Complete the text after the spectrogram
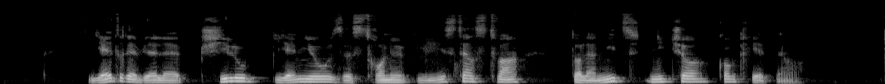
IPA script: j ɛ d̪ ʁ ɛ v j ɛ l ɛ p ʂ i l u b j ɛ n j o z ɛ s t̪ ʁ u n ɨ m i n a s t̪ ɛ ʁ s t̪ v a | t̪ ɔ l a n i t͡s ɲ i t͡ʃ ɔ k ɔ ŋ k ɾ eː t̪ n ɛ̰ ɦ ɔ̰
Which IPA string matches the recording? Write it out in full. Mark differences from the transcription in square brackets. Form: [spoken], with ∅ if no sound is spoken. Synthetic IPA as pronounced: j ɛ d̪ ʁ ɛ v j ɛ l ɛ p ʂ i l u b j ɛ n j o z ɛ s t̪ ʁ [ɔ] n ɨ m i n [i] s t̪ ɛ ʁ s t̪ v a | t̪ ɔ l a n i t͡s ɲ i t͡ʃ ɔ k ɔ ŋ k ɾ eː t̪ n ɛ̰ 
